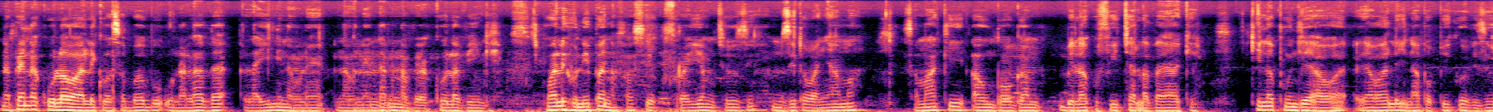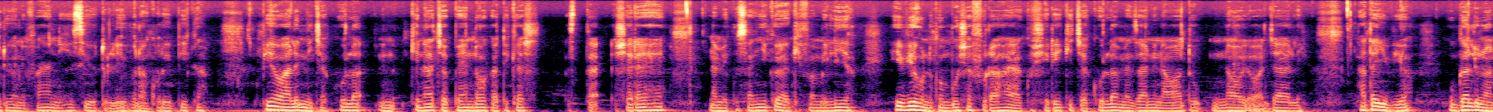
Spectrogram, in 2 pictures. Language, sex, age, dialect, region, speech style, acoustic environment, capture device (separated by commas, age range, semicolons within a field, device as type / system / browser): Swahili, male, 18-24, Kenya - Mombasa, Kenya, focused, silence, mobile / Linux / Chrome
